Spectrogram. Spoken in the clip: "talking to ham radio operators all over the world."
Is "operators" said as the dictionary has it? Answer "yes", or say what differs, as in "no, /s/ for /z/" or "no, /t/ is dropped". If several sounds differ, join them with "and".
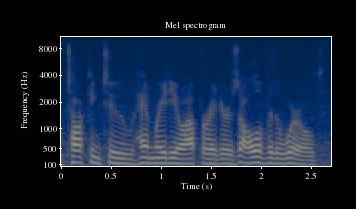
yes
